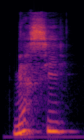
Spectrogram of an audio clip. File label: "Merci", French; French page 8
